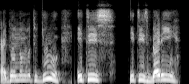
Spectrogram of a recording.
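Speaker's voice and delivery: high-pitched, badly faked foreign accent; Ivana Humpalot. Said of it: "I can't even do that accent".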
